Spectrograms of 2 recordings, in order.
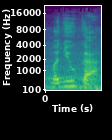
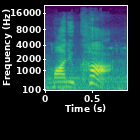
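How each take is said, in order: First: The a vowel is short and plain. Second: The marked a vowel is long. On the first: It names honey. The speaker calls it wrong. "I've been pronouncing it Manuka" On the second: It means the bird. The speaker calls it right. "there's a word for that over the uh, the A"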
